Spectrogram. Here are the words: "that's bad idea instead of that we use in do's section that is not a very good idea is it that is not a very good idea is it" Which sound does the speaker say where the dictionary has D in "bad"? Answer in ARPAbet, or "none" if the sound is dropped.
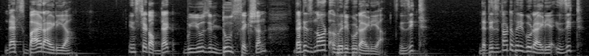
D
